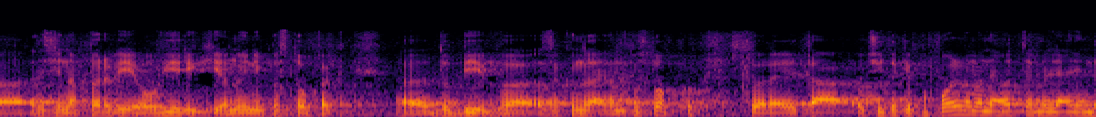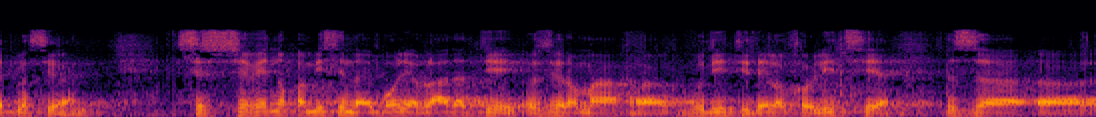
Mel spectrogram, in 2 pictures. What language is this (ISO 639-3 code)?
slv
